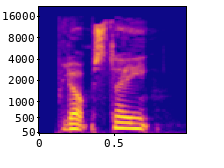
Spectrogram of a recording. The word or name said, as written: BLOMSTERENG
